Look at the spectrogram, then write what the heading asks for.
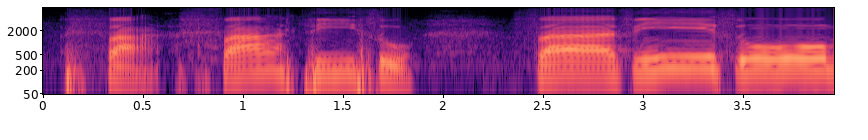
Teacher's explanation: sa makhrajnya ujung lidah yang menempel ke ujung gigi seri atas.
